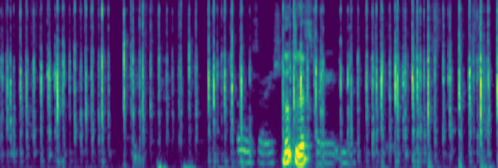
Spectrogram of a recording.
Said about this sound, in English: Okay, so like guys, first listen to the ASMR of the keyboard. Like it sounds. What is happening to this keyboard? Listen to the ASMR of the keyboard. Ready?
